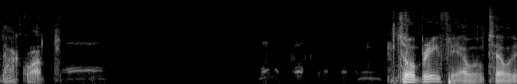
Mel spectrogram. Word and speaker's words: AQL: optimization of curies a english abbreviation is not pronounceable aql we call it aquat so briefly i will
